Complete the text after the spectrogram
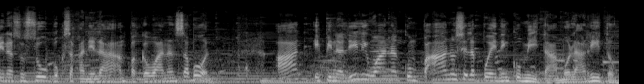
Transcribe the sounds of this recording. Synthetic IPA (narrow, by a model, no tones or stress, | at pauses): pɪnɐsusuːbok̚sɐkɐnɪlaɐ̰ŋpɐɡːɐwanɐŋsɐbo̞n | ʔɐt̪̚ɪpɪnɐlilɪwaːnɐd̚kʊŋpɐʔaːno̞sɪlapwɛːd̪ɪŋkʊmiːt̪ɐ̰mʊla̰ːɾiːt̪o̞̰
